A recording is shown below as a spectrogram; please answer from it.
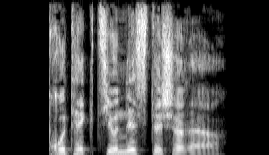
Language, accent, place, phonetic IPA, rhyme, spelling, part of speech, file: German, Germany, Berlin, [pʁotɛkt͡si̯oˈnɪstɪʃəʁɐ], -ɪstɪʃəʁɐ, protektionistischerer, adjective, De-protektionistischerer.ogg
- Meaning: inflection of protektionistisch: 1. strong/mixed nominative masculine singular comparative degree 2. strong genitive/dative feminine singular comparative degree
